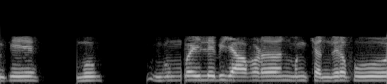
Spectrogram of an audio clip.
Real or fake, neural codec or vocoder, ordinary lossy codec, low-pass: real; none; MP3, 24 kbps; 3.6 kHz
